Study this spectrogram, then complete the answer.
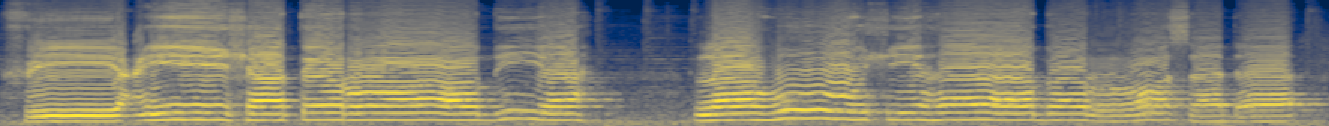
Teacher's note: jadi masuk ke huruf ro tapi tidak ada dengungnya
